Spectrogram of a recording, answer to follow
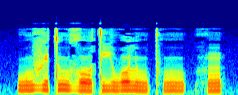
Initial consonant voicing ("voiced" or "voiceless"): voiced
